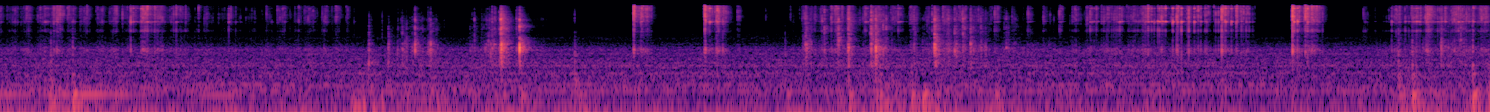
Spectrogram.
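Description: Fingernails tap on a small, hollow, empty ceramic tea cup with a shiny dark iridescent glaze, held in one hand. The quiet taps give bright, crisp clicks with almost no ring, coming in irregular bursts of rapid tapping with short pauses between.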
